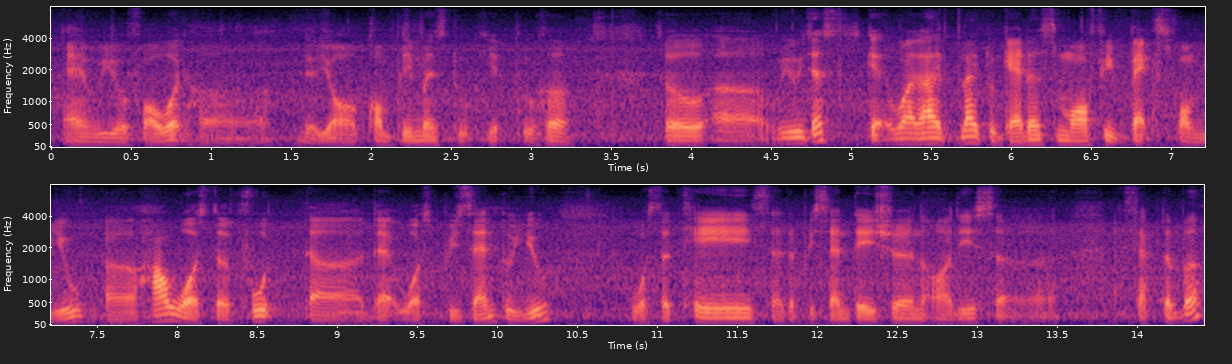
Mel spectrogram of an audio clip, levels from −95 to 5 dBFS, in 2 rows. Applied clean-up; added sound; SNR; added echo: none; none; none; none.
